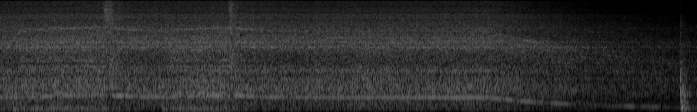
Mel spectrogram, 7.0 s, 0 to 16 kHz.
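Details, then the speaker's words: Vax Multivax 6131T tub vacuum, 1300 W with no speed control, switched on for its first test. High, even whoosh with a steady motor whine, then spinning down smoothly. Pump works; normal motor running. "The pump works as well. That is very good indeed."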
